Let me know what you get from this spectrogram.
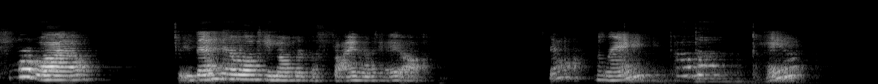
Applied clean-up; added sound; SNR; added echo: neural mask model DeepFilterNet 3.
